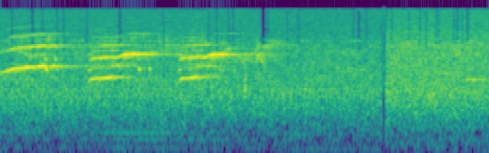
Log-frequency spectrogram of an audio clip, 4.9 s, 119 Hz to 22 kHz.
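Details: Bald eagle at the Decorah nest, July 7 2022, guarding its fish from a juvenile eagle intruder perched close by. Three or four short, high squeaky whistles in quick sequence, then only a faint rushing outdoor background.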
